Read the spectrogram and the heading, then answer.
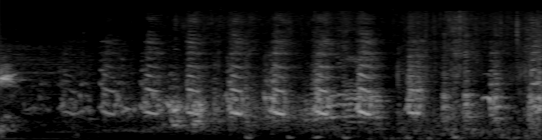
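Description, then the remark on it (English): A flock of turkeys on a turkey farm gobbling in rapid, overlapping bursts, a dense warbling chorus that rises and falls steadily throughout, fairly loud with no talking. “I woke up naked on a turkey farm again.”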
